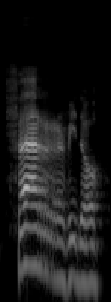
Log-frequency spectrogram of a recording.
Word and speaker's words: fervido: Fervido. So closed O. The accent is on the antepenultimate syllable, right? So it's the second to last, non-common stress.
